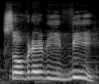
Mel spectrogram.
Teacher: la extensión de las palabras termina en e lleva tilde sobreviví se recarga la voz en la última sílaba es aguda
